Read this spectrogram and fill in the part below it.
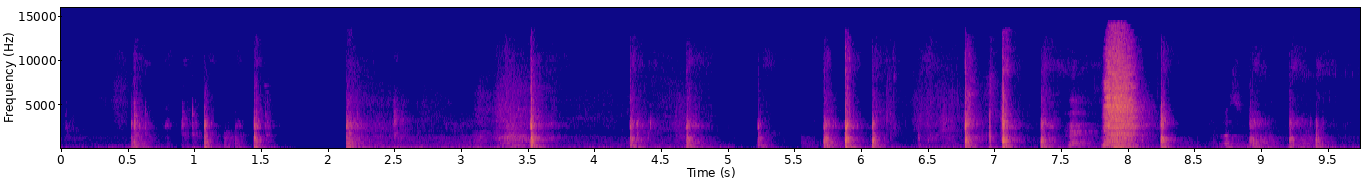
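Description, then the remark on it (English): A single sharp sneeze bursts out near the end, loud, amid a scattering of quick clicks and taps throughout; no one speaks. “Bless you.”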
